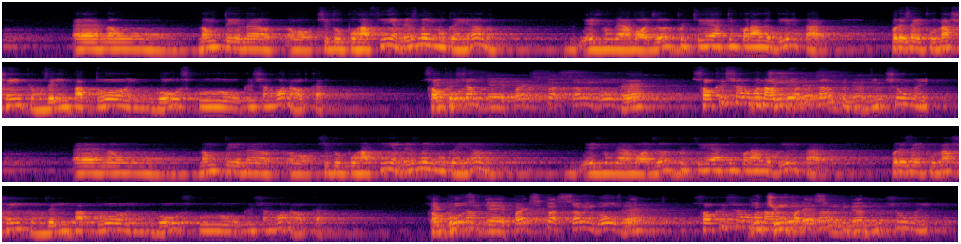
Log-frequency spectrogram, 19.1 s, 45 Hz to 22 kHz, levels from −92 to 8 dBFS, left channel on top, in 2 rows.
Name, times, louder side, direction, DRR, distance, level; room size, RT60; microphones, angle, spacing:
voice 1, 0.7-5.0 5.6-8.3 8.9-12.8 13.8-14.3 15.8-16.0 16.5-18.8, left 4 dB, 75° left, 13 dB, 0.5 m, -26 dB
voice 2, 13.9-16.0 17.1-18.3, right 3 dB, 90° right, 7 dB, 0.8 m, -28 dB
19.0 x 10.0 x 5.2 m, 2.4 s
head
